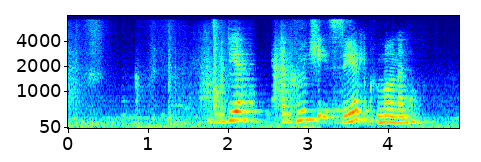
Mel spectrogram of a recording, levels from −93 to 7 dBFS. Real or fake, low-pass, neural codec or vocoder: fake; 7.2 kHz; codec, 16 kHz, 0.5 kbps, X-Codec, HuBERT features, trained on general audio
